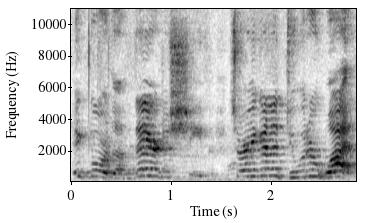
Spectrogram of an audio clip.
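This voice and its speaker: Woman playing a high-pitched sly, coaxing wolf. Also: expressive, fast talker, pushed and bright, exaggerated voice. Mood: persuasive. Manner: teasing, falsely friendly. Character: sly, coaxing wolf tricking a young shepherd. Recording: distant, echoey room with background noise.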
